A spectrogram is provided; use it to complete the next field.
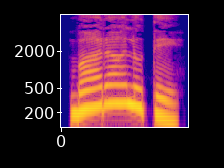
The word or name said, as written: ಬಾರಾಅಲುತೆ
